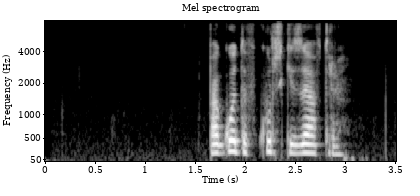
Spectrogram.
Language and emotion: Russian, neutral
